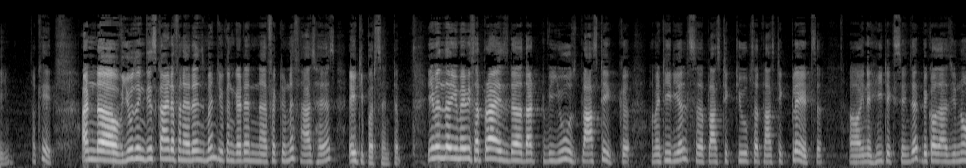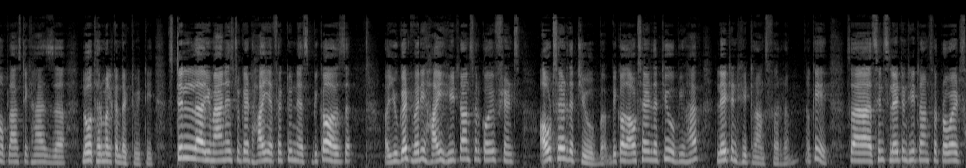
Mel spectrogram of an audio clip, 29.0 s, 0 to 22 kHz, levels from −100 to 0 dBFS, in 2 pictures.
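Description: No technical faults can be heard anywhere in the audio, so there is nothing to describe in time order.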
